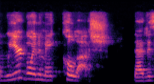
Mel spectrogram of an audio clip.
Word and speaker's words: kolache: So we are going to make kolache. That is how you pronounce it.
